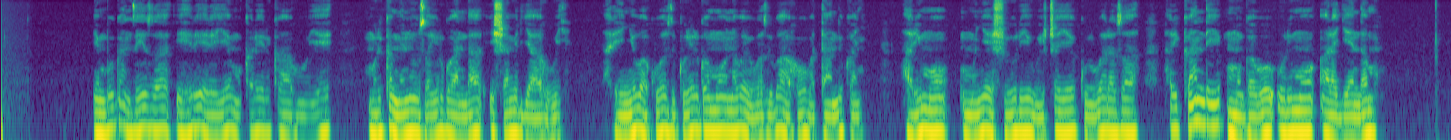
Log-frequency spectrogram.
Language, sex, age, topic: Kinyarwanda, female, 25-35, education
